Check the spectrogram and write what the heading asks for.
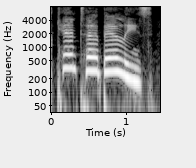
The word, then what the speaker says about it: Cantabile: This word isn't said the way it's spelled. Its proper pronunciation is Cantabiles.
